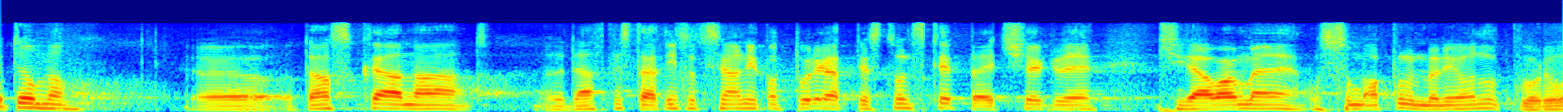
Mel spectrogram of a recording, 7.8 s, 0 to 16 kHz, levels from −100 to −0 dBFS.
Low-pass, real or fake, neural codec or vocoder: 7.2 kHz; fake; codec, 16 kHz, 1 kbps, X-Codec, HuBERT features, trained on general audio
